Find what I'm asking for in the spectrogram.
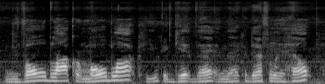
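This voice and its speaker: On a casual gardening livestream, a man chats away to viewers while turning the soil on an outdoor patio. He speaks quickly in a mellow voice that leans high.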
